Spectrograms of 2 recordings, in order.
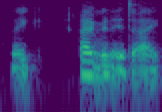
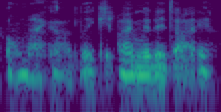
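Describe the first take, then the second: First: Said in the usual way. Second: Breathless hushed whisper, much softer; terrified whisper. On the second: Retold or imitated. Retelling her panic as the abuser rushes in, whispered. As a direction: whisper it like death is coming through the door.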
